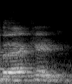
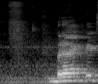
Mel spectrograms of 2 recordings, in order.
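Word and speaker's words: Brackett: इसको बोलते हैं ब्रैकेट। बी आर ए सी के E double T ब्रैकेट series और अगर आप N1 की जगह फाइव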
